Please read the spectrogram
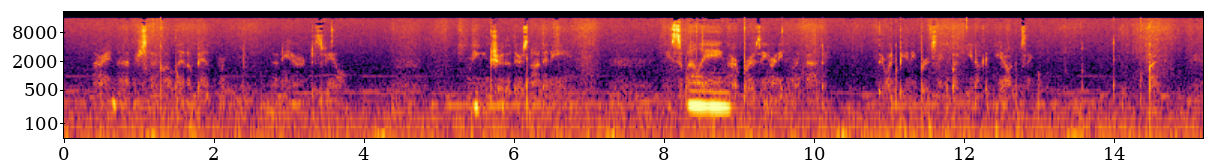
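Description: Soft, close-up ASMR whispering with light clicks and handling noises near the microphone. A short, louder voiced sound comes about eight seconds in.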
